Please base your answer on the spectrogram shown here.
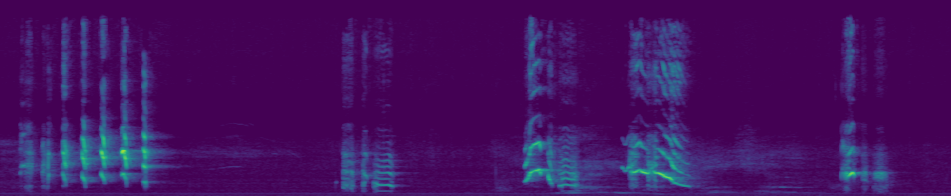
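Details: Parrot singing, mixing a rapid burst of chirps, a short buzzy phrase, two loud descending whistled squawks and a final short squawk, with pauses between and a faint electrical hum.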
